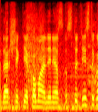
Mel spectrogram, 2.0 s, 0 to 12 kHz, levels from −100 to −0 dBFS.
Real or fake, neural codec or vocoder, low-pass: real; none; 10.8 kHz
